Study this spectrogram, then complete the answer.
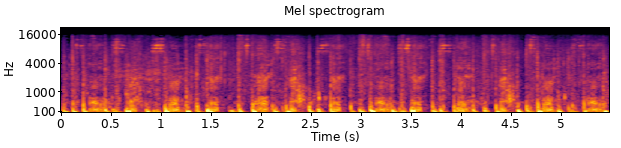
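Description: A horse's hooves clip-clop steadily in Red Dead Redemption 2, a brisk, even rhythm on hard ground that holds close and continuous for several seconds without speech.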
